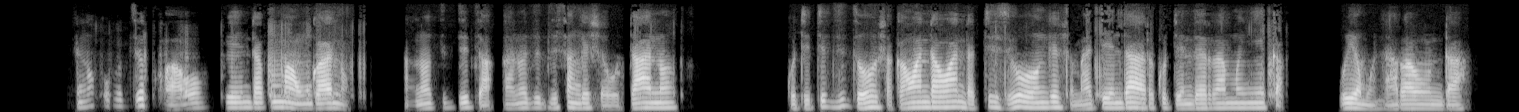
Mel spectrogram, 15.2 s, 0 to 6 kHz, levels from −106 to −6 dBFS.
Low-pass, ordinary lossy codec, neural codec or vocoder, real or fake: 5.4 kHz; AAC, 24 kbps; none; real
